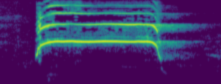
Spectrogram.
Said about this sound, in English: That was terrible. So good. You can catch that each year up at Pioneer Hall on Friday. Oh, thank you very much, kids. That kid just screamed.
